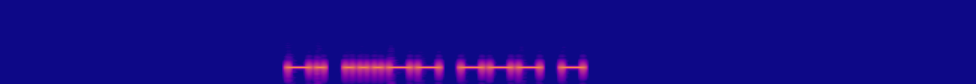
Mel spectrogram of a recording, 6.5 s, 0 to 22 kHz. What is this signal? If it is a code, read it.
Morse code, heard as a keyed tone, about 25 wpm, 700 Hz. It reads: N3OT
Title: USA Call Signs - 4 Characters - Repeated 3x - 25wpm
